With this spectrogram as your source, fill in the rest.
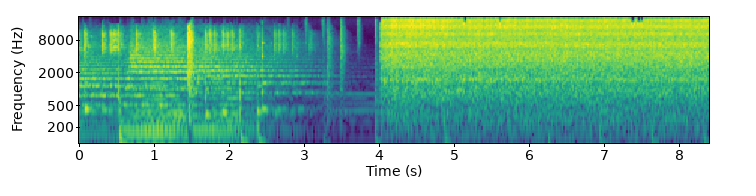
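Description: Monsoon-swollen Kariyalakkund waterfall: a short burst of music cuts off abruptly, then a steady, loud rushing roar of falling water fills the rest.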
